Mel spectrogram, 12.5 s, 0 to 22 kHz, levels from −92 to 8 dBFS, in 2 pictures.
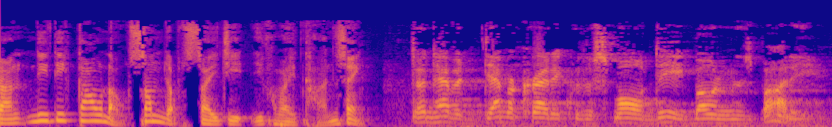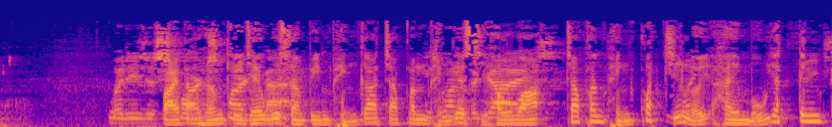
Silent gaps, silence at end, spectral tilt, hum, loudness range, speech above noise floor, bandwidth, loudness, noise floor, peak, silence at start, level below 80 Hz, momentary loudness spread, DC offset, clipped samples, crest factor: none; 0 s; -4.5 dB/octave; none; 4 LU; 33 dB; 11.5 kHz; -18 LUFS; -51 dBFS; 0 dBFS; 0 s; -38 dBFS; 9 LU; under 0.1%; under 0.1%; 18 dB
